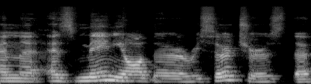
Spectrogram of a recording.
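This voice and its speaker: A man with an Italian accent and ordinary pitch variation. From southern Italy (Bari). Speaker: fire safety researcher, professor. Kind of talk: interview. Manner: hesitant, many fillers.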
